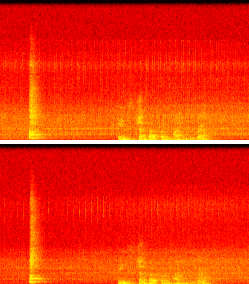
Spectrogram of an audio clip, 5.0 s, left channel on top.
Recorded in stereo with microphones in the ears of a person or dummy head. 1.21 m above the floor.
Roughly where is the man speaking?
Left.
